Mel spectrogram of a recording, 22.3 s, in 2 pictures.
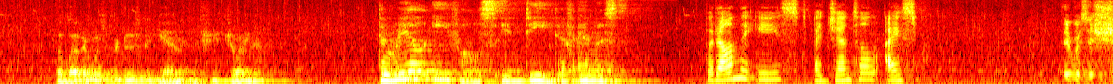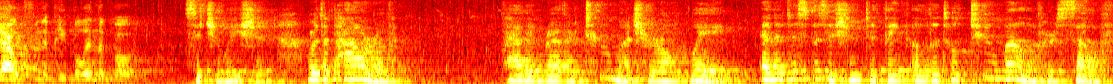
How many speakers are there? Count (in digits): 4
